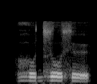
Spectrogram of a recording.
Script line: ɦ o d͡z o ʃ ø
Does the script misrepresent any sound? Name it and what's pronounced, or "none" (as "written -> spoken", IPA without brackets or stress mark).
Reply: ʃ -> s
